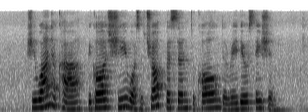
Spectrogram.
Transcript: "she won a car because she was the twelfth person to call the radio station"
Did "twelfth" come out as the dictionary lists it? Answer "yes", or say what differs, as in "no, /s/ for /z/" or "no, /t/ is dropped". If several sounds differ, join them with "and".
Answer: no, /l/ is dropped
